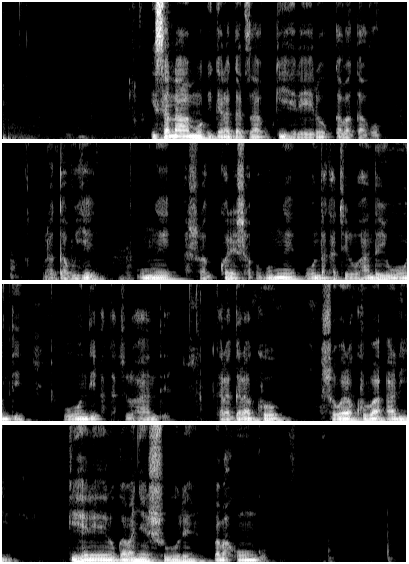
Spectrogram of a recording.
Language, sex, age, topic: Rundi, male, 25-35, education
